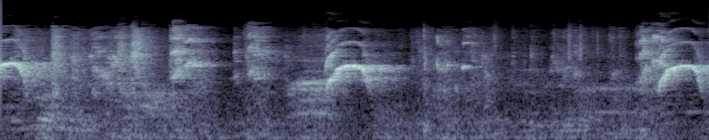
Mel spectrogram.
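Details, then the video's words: Aviary peach-faced lovebirds of assorted colour forms. Scratchy chatter is mixed with short, rising-then-falling squeaky whistles, repeated a few times, with low background noise. "Peach-Faced Lovebird's Sounds"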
